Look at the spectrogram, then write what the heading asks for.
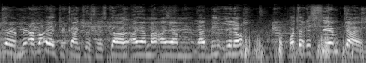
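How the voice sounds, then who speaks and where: With music in the background, a man with a Jamaican accent talks at a very fast pace and a high pitch, using ordinary pitch variation. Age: 60s. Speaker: skateboarder. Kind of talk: interview answer. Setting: outdoors.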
